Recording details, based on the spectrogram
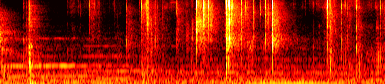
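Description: A trading card game booster pack for Warlord: Saga of the Storm being torn open with difficulty: soft crinkling of foil wrapper, then sharper rips and crackles in uneven bursts, close up and fairly quiet, with no speech.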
